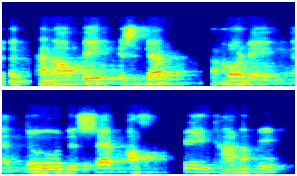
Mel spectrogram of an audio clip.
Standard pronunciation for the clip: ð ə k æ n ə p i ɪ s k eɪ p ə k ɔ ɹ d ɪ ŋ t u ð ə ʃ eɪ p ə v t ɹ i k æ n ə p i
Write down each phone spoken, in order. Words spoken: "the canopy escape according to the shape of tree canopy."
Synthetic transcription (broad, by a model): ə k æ n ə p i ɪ s k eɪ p ə k ɔ ɹ d ɪ ŋ t u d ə s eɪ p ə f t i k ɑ n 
